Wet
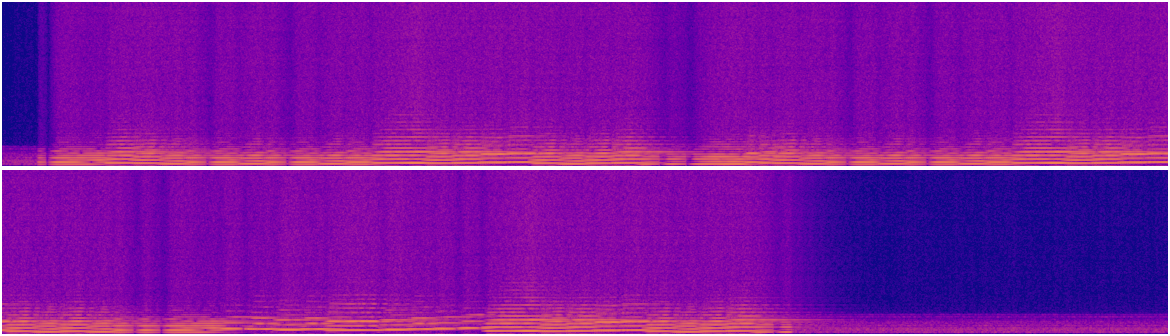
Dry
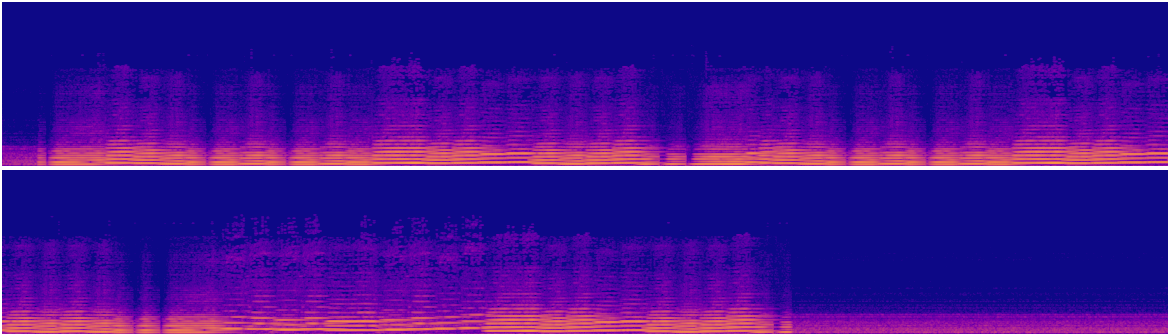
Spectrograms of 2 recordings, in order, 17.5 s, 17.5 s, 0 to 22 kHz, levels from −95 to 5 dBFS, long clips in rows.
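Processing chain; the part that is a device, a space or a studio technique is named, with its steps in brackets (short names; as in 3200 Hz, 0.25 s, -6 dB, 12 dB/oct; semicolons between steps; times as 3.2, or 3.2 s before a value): carbon microphone (BPF 350–2700 Hz; soft clip -25.5 dBFS, distortion -14 dB; modulation noise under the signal 22 dB); thin delay 84 ms, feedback 65%, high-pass 1700 Hz, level -6 dB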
